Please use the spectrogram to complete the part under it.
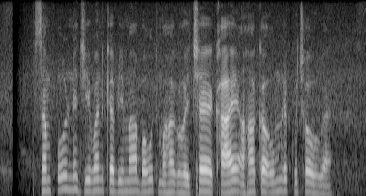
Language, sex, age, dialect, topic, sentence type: Maithili, male, 18-24, Eastern / Thethi, banking, statement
